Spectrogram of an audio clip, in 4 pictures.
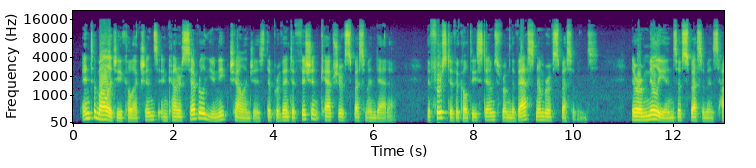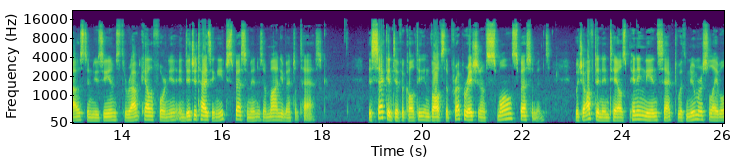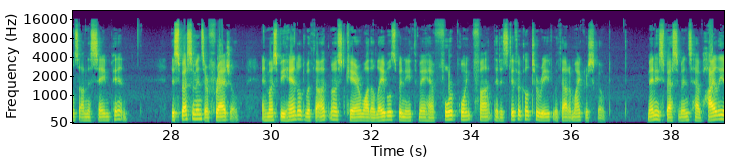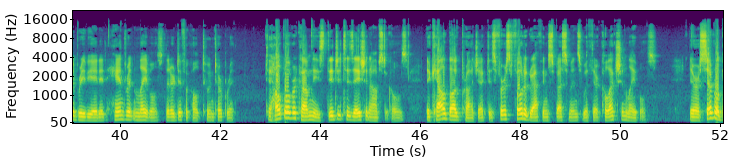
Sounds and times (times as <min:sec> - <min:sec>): Speech: 0:00.2 - 0:06.5, 0:07.1 - 0:10.5, 0:11.2 - 0:18.1, 0:18.9 - 0:27.2, 0:28.0 - 0:36.8, 0:37.6 - 0:50.8, 0:51.4 - 0:52.0.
